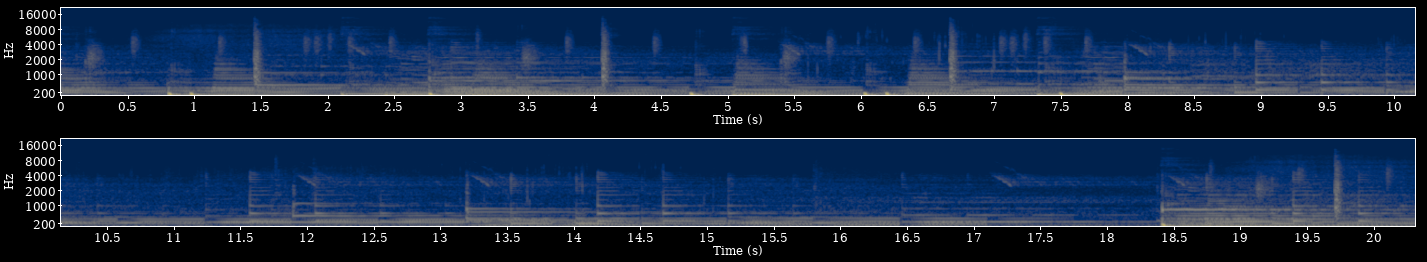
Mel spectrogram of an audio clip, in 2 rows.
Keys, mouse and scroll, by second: 0.7 shift+d, 1.2 click, 1.9 scroll up 5, 2.1 click, 2.5 click, 2.8 middle click, 3.0 scroll up 4, 3.1 middle drag, 3.4 click, 4.2 shift+d, 4.6 click, 5.0 click, 5.3 middle drag, 5.5-5.9 scroll up 3, 5.9 click, 6.2 click, 7.1 shift+d, 8.0 click, 8.9 click, 10.0 click, 10.4 middle click, 10.4-10.8 scroll down 2, 10.5 middle click, 10.8 middle drag, 10.9 click, 11.1 x, 11.4 middle click, 11.7 drag, 11.9 x, 13.2 click, 14.0 z, 14.2 x, 14.5 middle click, 14.8 scroll up 1, 15.0 click, 15.2 x, 15.6 click, 16.1 `, 16.4 click, 16.5 scroll up 3, 16.8 click, 17.3 `, 17.5 click, 17.9 click, 18.3 s, 18.7-19.5 middle drag, 19.8 click, 19.9 middle click, 20.1-20.3 scroll down 9.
